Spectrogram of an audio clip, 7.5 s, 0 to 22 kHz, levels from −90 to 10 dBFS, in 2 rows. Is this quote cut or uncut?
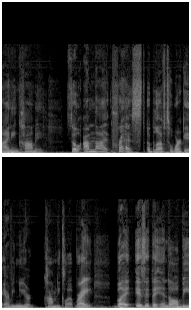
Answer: cut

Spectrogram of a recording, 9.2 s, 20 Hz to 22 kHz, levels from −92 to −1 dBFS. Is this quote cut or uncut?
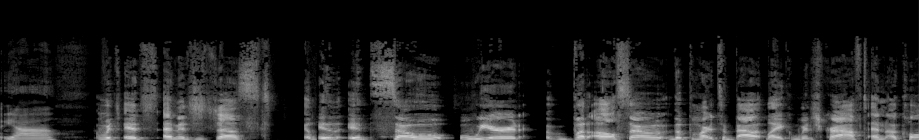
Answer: cut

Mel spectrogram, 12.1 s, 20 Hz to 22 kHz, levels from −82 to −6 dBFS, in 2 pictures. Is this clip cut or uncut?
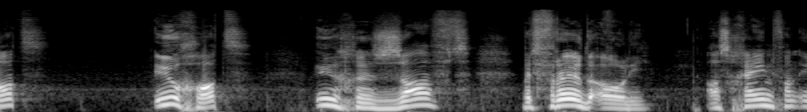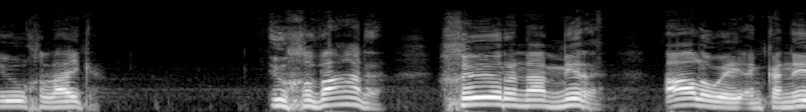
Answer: uncut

